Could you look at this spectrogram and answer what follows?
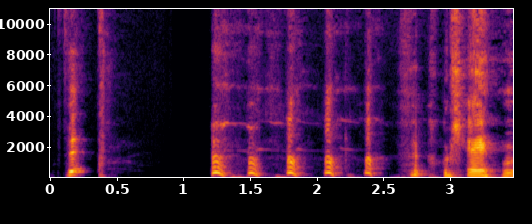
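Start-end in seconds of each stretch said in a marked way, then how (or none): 1.2-2.4 high-pitched burst of laughter; laughing. Real, not acted. Bursts out laughing mid-story.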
